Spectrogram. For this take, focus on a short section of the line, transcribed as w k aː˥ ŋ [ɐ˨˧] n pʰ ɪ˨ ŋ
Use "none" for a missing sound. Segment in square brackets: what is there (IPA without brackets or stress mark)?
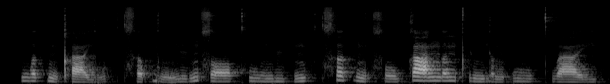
ɐ˧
